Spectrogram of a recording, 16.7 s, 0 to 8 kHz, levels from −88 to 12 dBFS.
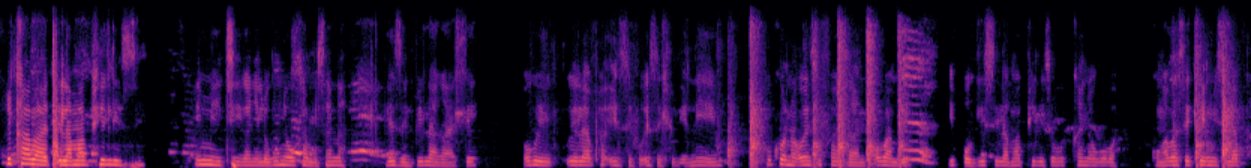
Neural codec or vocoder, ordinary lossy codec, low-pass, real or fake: none; Opus, 32 kbps; 7.2 kHz; real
